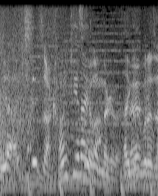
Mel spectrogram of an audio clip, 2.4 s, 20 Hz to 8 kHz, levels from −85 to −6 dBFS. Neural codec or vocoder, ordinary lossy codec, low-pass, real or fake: none; none; 7.2 kHz; real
